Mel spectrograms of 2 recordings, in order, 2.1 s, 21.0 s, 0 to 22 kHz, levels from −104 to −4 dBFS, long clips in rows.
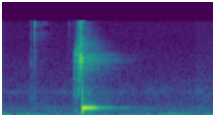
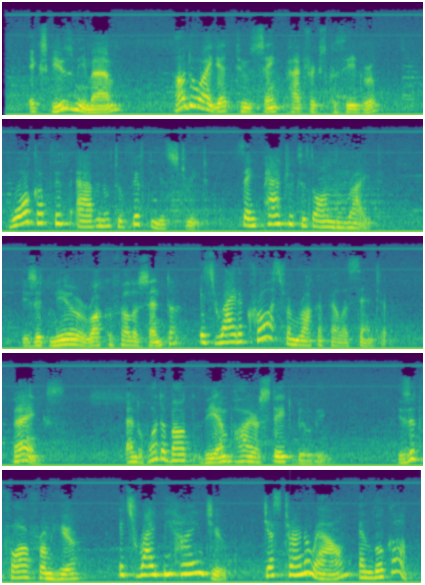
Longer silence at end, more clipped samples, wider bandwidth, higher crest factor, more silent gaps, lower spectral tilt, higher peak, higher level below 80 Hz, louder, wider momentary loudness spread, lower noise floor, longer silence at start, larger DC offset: first, 1.1 s vs 0 s; neither; second, 11.5 kHz vs 15.5 kHz; first, 22 dB vs 14 dB; neither; second, -4 dB/octave vs -6 dB/octave; second, -10 dBFS vs 0 dBFS; second, -58 dBFS vs -48 dBFS; second, -26 LUFS vs -14 LUFS; first, 26 LU vs 13 LU; first, -59 dBFS vs -35 dBFS; first, 0.7 s vs 0 s; second, under 0.1% vs 7%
